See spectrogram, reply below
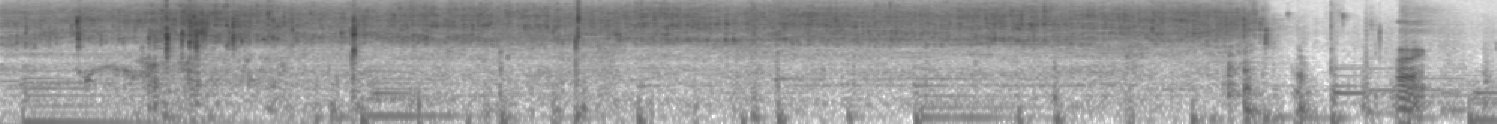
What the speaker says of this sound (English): what I'm gonna start doing is just get some water onto my face before using the face wash to wash my face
